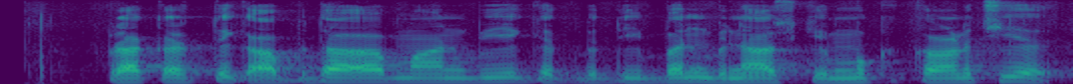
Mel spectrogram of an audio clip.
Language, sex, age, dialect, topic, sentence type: Maithili, male, 18-24, Eastern / Thethi, agriculture, statement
